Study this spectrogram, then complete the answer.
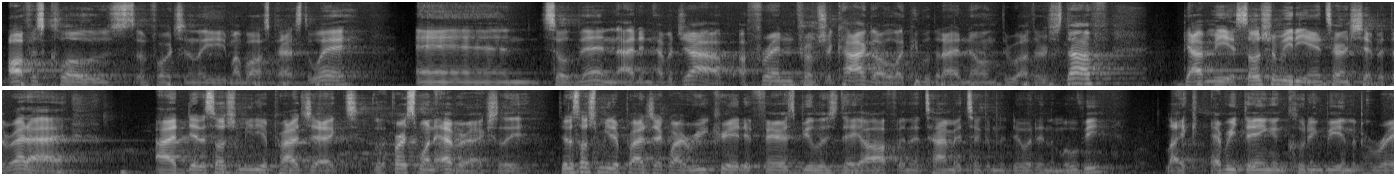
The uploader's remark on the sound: In a live podcast panel at Rockit Bar & Grill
